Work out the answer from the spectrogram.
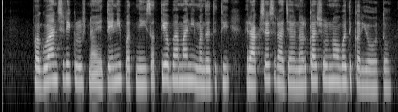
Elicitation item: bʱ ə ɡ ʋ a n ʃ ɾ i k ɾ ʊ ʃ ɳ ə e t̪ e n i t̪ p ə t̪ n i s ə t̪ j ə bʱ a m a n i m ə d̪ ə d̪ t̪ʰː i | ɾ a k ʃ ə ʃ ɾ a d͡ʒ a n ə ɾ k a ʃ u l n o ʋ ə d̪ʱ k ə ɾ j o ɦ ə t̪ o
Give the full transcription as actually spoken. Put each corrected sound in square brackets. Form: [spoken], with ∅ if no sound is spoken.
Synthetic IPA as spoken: bʱ ə ɡ ʋ a n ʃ ɾ i k ɾ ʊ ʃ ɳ ə e t̪ e n i [∅] p ə t̪ n i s ə t̪ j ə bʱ a m a n i m ə d̪ ə d̪ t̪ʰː i | ɾ a k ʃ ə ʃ ɾ a d͡ʒ a n ə ɾ k a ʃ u [ɾ] n o ʋ ə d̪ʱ k ə ɾ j o ɦ ə t̪ o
